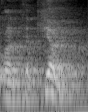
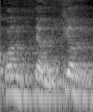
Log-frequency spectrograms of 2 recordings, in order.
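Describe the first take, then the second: First: Said in the usual way. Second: Concepción with "eu" in the middle: "Conseución"; Concepción with the p softened to u; Mapuche-style pronunciation. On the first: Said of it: "digo Concepción". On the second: Retold or imitated. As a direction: say "Concepción" as con-seu-SIÓN. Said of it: "yo no digo Concepción".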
